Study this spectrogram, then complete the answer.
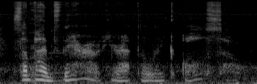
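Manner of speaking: soft unvoiced whisper. Teacher whispering an aside to the kids. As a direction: lean in and whisper it.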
